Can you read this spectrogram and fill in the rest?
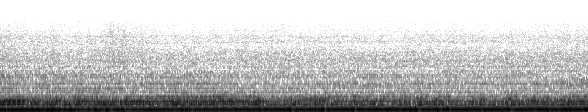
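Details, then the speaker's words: K-swapped Honda Civic race car, first crank since the K-series engine went in, on a jumper box: deep, uneven idle that stumbles and surges after it fires. Vacuum leak suspected, not confirmed; something else also reportedly failed. "That's a vacuum leak [snorts] that caused it. >> Hey, it fired."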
